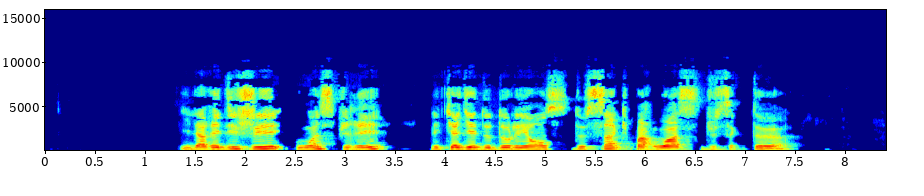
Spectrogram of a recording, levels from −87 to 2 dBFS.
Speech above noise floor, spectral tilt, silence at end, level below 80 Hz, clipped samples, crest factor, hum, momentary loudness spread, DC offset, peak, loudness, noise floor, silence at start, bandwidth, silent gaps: 53 dB; -3.5 dB/octave; 0.95 s; -66 dBFS; under 0.1%; 18 dB; none; 12 LU; under 0.1%; 0 dBFS; -17 LUFS; -70 dBFS; 1.35 s; 9.6 kHz; 3.80-3.85 s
